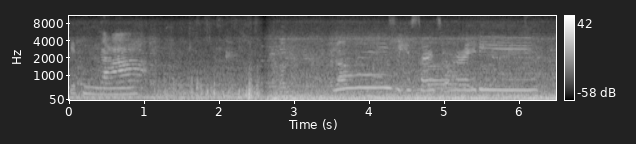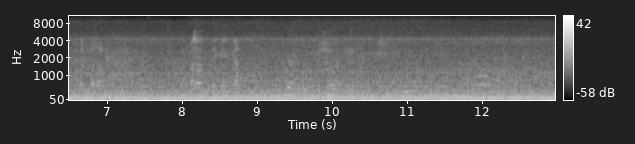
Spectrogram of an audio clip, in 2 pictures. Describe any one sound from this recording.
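A ship's engine rumbles low and steady.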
